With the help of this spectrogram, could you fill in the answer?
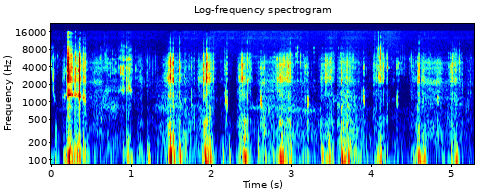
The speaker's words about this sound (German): Ich muss gerade mal eine Vergleichsmandel essen, normale.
